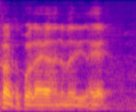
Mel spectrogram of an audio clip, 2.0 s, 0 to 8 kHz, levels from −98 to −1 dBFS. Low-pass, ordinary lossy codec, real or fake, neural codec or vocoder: none; none; fake; codec, 16 kHz, 1 kbps, FunCodec, trained on LibriTTS, 50 frames a second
